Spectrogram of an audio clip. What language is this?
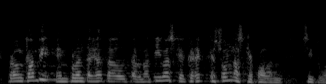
Catalan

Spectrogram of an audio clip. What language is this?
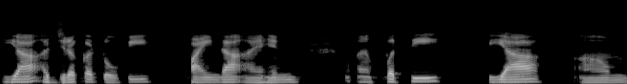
Sindhi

